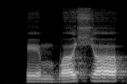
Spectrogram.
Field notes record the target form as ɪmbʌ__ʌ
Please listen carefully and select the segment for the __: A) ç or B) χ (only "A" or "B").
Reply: A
